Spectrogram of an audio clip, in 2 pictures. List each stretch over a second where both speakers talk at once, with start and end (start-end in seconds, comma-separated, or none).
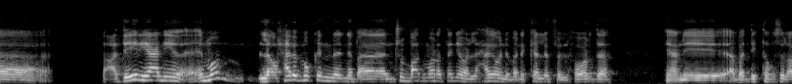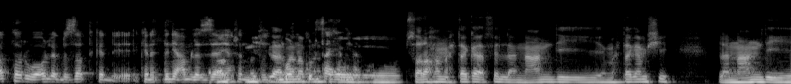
10.0-11.6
